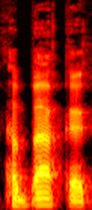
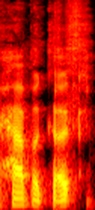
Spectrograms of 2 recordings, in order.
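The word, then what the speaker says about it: Habakkuk: you one quote from habak or habac depending on how you like to pronounce it I'll just read you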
